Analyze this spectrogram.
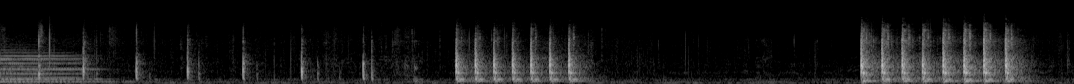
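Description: Police knock loudly and insistently on a door in two rapid bursts of about eight raps each, separated by a pause, with a few quieter scattered knocks before them.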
